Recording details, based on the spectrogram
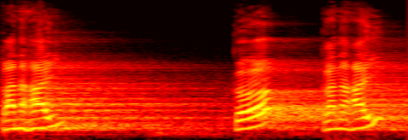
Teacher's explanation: उसी प्रकार से कन्हाई, कन्हाई, तो ये ह के साथ में न का उच्चारण हो रहा है, इसलिए वह दीर्घ हो गया, महाप्राण हो गया।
